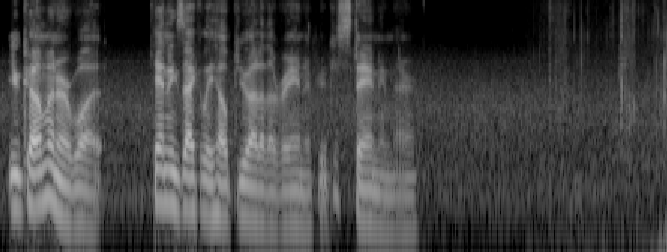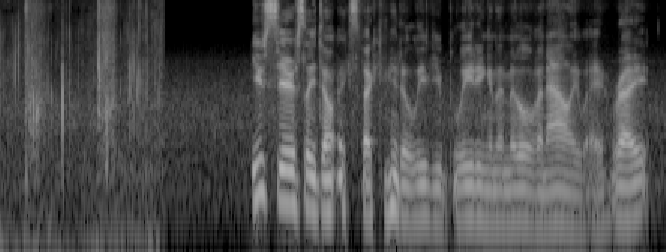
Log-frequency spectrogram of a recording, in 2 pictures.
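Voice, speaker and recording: Man as young rogue, audio drama, lowish pitch, wry, chatty, slangy, cheeky, ambience under the voice. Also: expressive, quick pace, a little hiss or hum. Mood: urgent, coaxing. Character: easygoing, cheeky young blond rogue, faceless stranger. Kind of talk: audio roleplay drama acting.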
